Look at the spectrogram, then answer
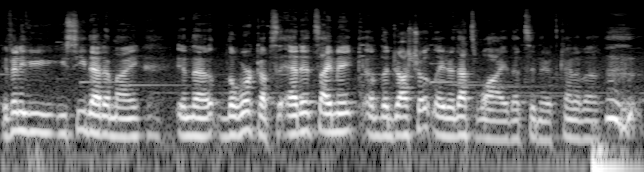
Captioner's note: Hebrew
